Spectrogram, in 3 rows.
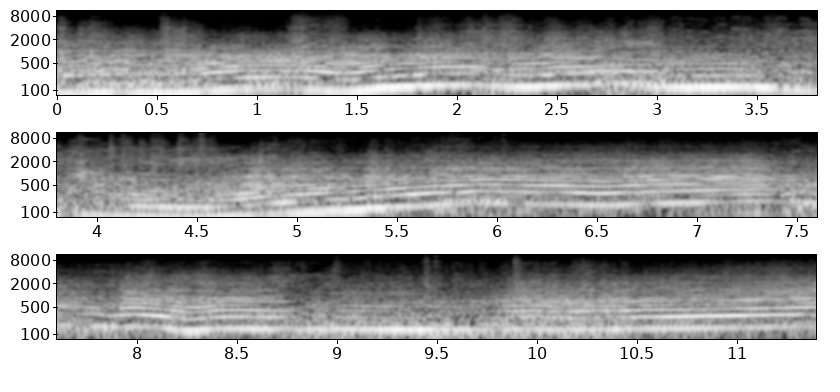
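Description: Porsche 944's four-cylinder engine heard from inside the race car's cabin at racing speed, its pitch climbing under acceleration and dropping sharply at gear changes several times, with a deep low dip about four seconds in and a long climb near the end.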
